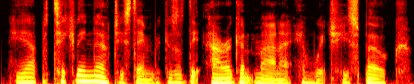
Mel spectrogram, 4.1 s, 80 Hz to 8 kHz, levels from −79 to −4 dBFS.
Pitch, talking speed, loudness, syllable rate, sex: 110 Hz, 205 wpm, -17 LUFS, 6.8 syllables/s, male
